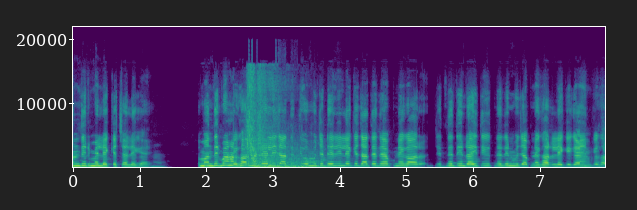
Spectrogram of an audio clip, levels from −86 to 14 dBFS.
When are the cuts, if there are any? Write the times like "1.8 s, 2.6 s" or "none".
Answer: 2.4 s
